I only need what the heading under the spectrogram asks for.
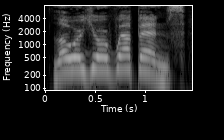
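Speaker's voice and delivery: loud, high command through a megaphone; megaphone holler. Acted. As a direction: blast it from the helicopter. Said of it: "hollered through a megaphone".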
